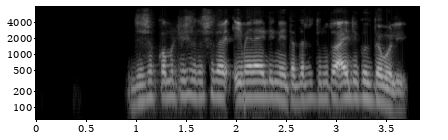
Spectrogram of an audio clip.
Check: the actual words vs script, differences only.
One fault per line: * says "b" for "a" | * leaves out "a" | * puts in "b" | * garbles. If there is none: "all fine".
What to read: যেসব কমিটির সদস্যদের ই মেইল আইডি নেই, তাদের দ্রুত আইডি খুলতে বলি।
all fine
